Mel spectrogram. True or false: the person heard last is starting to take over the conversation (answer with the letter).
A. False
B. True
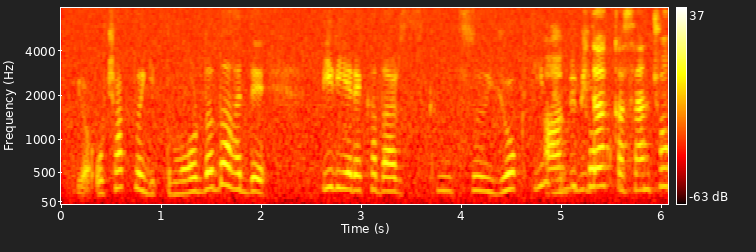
B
